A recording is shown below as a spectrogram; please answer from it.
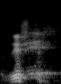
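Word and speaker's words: wrist: तो रिस्ट, ये देखिए यहाँ पे W साइलेंट है, W जहाँ पे W चुप है, W जो है चुप है, तो ये साइलेंट है, तो यहाँ पे हो गया रिस्ट।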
